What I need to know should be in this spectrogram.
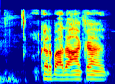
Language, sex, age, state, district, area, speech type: Maithili, male, 30-45, Bihar, Saharsa, rural, spontaneous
